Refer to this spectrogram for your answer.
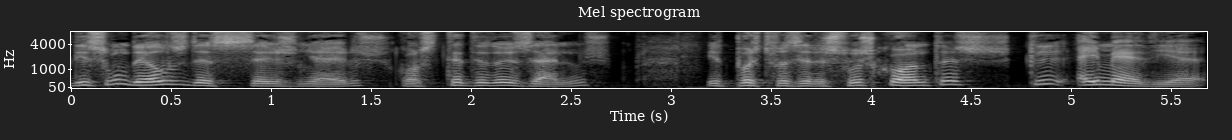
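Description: This man's dark, mellow tone carries lively intonation on a very clean recording with a silent background. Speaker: radio host. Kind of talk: scripted narration.

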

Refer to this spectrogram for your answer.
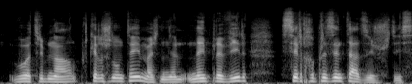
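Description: This man has an ordinary speaking voice, moving at a fairly quick pace with ordinary pitch variation. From Portugal. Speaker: lawyer. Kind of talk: interview.

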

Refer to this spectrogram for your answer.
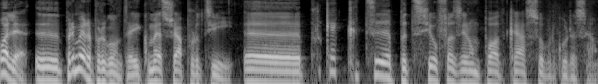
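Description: At a moderate pace and medium pitch, a man speaks with very wide pitch swings in a dry, close sound with no echo. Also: very clean recording, silent background. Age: 50s. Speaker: radio host. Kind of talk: radio interview.

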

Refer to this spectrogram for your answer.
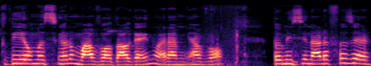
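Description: This is a normal speaking voice from a woman, fairly high in pitch, with ordinary pitch variation. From Portugal. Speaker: chef. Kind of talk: studio panel discussion. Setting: studio.

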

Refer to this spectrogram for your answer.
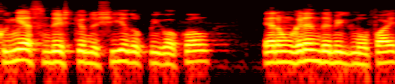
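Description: The tone is dark and mellow, and the intonation stays monotone and flat. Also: man. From Portugal, Lisbon. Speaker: cultural association founder, musician. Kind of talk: interview. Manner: halting, repeats words.

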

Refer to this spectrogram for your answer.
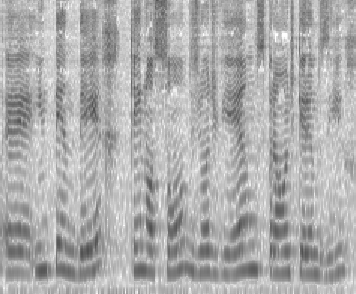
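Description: A woman's fairly high voice with a dark, mellow tone, at a very slow pace amid audible room echo. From Brazil, Minas Gerais. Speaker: actress and comedian. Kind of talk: interview.

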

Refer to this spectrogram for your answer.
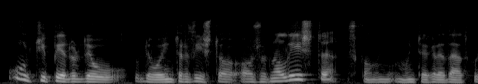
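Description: A man talks at a moderate pace. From Azores, Graciosa and Terceira. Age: 50s. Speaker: writer and high school teacher. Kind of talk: radio interview.

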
